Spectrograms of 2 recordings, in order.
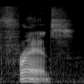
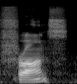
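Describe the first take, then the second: First: It is said the American way. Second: It is said the non-American way. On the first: The speaker calls it right. "and not France" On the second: The speaker calls it wrong. "he calls it France"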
